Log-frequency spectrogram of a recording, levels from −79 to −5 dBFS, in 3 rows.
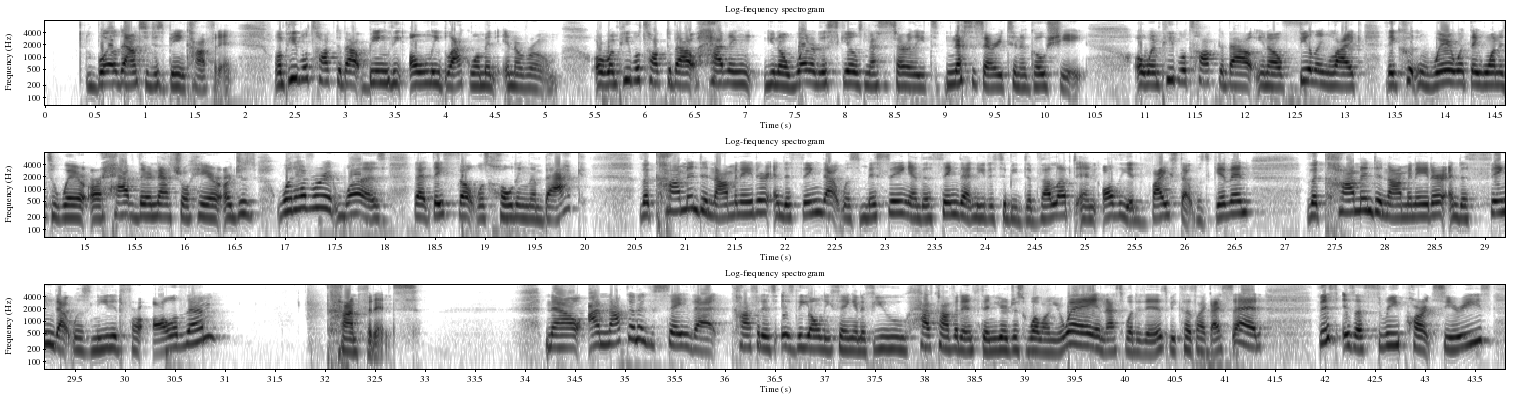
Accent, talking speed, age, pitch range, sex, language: American, 200 wpm, 30-49, 195-245 Hz, female, English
